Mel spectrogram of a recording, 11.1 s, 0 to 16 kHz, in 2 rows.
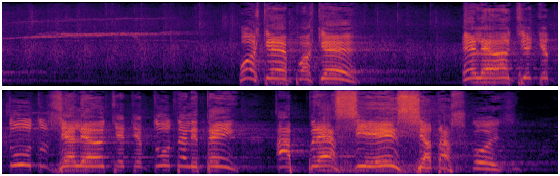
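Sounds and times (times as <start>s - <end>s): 
audience applauding loudly: 0.0s - 7.0s
speech: 2.4s - 3.7s, 4.6s - 10.7s.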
